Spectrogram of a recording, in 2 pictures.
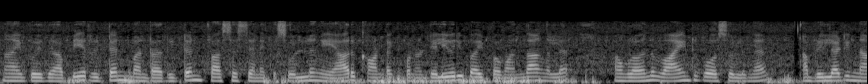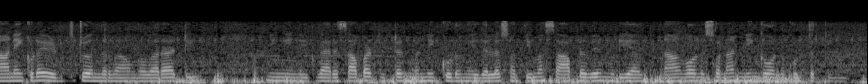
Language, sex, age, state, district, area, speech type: Tamil, female, 18-30, Tamil Nadu, Dharmapuri, rural, spontaneous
